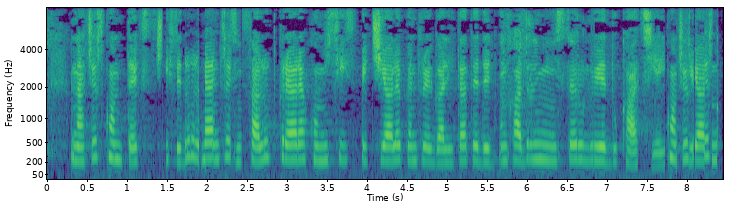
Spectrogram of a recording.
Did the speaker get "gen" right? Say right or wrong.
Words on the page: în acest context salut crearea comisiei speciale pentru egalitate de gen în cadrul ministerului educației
wrong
